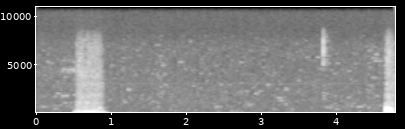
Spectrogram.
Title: my pug snoring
